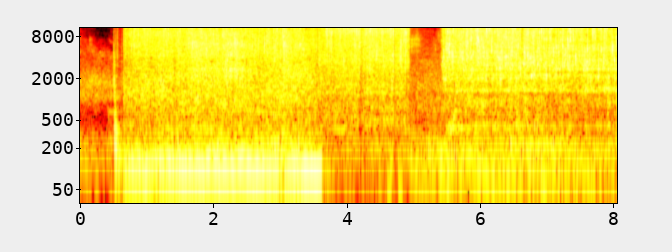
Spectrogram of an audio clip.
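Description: Rainwater pours and splashes hard onto a surface, a loud steady rush that cuts out briefly and then resumes as a lighter, even patter.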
